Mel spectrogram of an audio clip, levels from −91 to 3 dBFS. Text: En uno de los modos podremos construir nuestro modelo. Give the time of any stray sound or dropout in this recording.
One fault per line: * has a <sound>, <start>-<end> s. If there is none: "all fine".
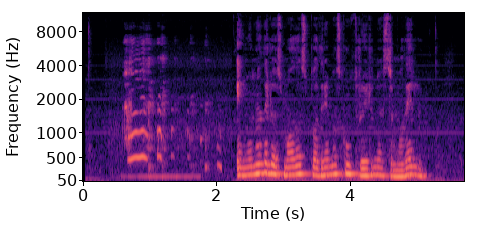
* has a laugh, 0.6-2.1 s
